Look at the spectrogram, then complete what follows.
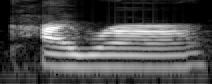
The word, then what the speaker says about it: Chiron: want to talk to you guys about uh kyra that's how you pronounce it uh this retrograde that we're having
